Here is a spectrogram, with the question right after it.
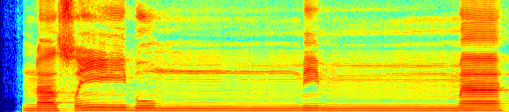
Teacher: Nasib tanwin un huruf bunu huruf mi berharakat tasydid maka tanwin unnya melebur ke huruf mi yang berharakat tasydid. kita tahan dan kita tekan serta kita dengungkan dua sampai 3 harakat. · Huruf ma kita tahan dan kita tekan serta kita dengungkan dua sampai harakat karena terdapat tanda tasdid di atasnya. Lalu kita panjangkan dua harakat karena alif di depannya.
